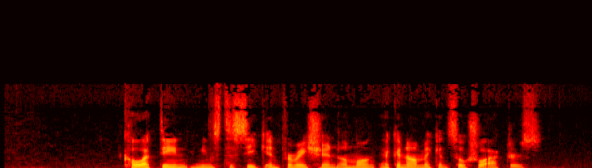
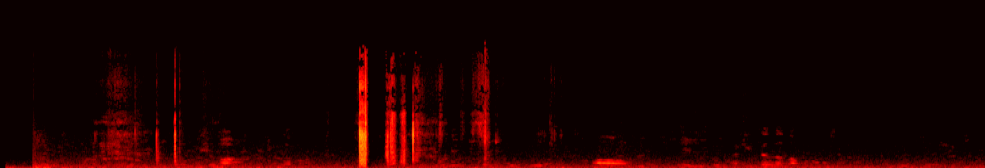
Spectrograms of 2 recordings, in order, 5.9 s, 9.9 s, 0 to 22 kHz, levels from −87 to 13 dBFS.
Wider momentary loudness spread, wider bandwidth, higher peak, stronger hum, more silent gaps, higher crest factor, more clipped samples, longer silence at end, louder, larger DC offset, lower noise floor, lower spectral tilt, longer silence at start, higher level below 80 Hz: second, 12 LU vs 30 LU; second, 11.5 kHz vs 16 kHz; second, -4 dBFS vs 0 dBFS; neither; neither; second, 24 dB vs 42 dB; neither; second, 0.55 s vs 1.9 s; first, -27 LUFS vs -33 LUFS; neither; about the same, -66 dBFS vs -63 dBFS; first, -4.5 dB/octave vs 0 dB/octave; first, 1.25 s vs 0.3 s; first, -60 dBFS vs -72 dBFS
